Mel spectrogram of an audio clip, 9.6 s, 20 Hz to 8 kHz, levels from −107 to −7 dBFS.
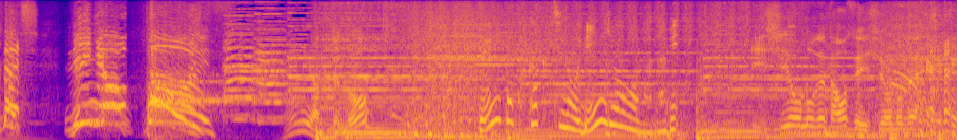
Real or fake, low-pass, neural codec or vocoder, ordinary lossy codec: real; none; none; none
